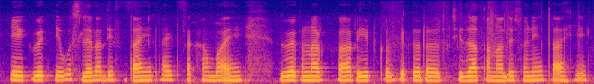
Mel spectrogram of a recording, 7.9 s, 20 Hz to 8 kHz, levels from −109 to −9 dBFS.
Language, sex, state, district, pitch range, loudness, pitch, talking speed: Marathi, male, Maharashtra, Pune, 150-160 Hz, -25 LUFS, 155 Hz, 115 wpm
